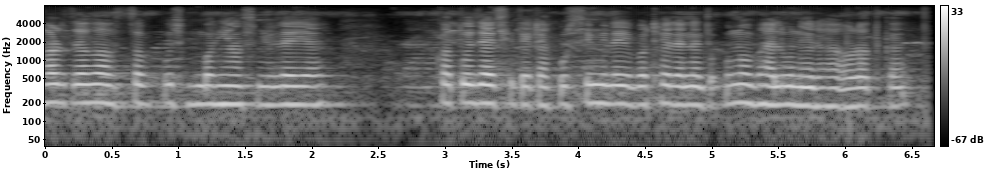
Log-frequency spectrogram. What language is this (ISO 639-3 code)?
mai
